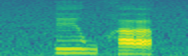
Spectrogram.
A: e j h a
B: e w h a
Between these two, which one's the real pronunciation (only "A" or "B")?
B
